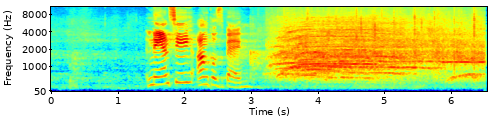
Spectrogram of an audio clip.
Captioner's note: audience cheers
